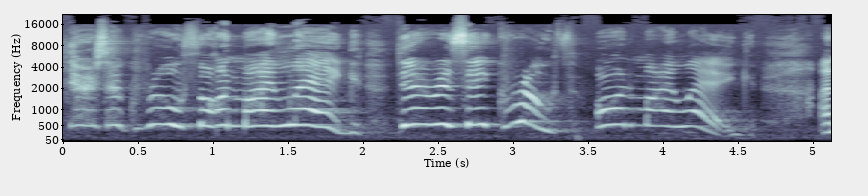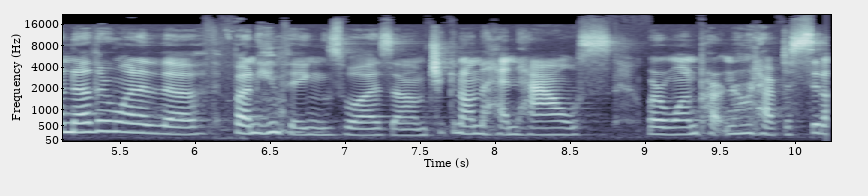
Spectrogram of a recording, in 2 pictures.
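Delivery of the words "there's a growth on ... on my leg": slow, very high, loud cry, every word stretched out; drawn-out high mock wail of alarm; mock yell. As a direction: call it out slowly in a silly high voice.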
